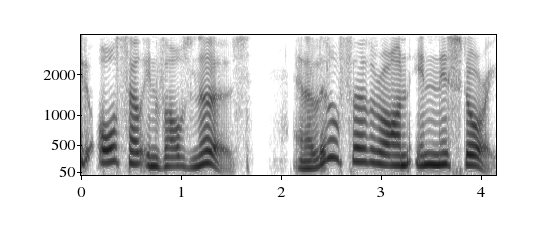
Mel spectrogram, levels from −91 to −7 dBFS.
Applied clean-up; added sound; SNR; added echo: none; none; none; none.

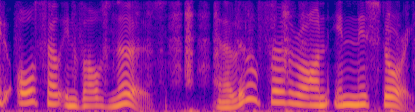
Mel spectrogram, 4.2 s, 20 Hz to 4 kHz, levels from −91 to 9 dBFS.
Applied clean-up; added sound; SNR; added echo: none; Dog; 18 dB; none.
